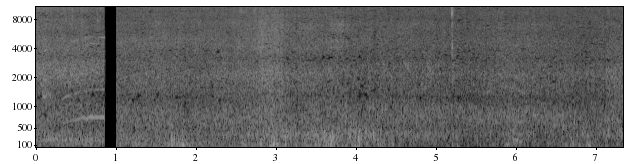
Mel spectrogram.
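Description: Waves break and wash onto a shore.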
